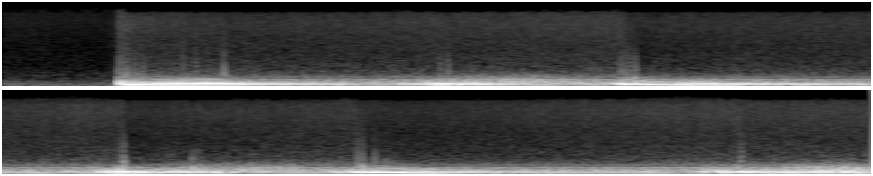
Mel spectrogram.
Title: RHONCHI - RIGHT LOWER LOBE | BREATH SOUNDS | AUSCULTATION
